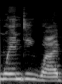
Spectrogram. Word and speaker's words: WendyY: I'm WendyY, and most people call me Wendy Y. Yes, you do pronounce the second Y.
